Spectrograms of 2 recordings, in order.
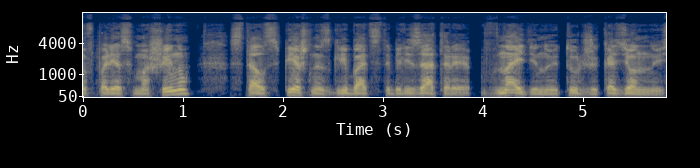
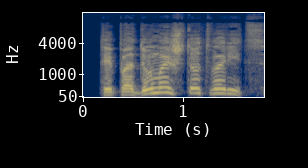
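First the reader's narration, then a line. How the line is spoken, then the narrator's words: Delighted, joyful exclamation. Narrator (Russian): восхищенно и радостно восклицал он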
